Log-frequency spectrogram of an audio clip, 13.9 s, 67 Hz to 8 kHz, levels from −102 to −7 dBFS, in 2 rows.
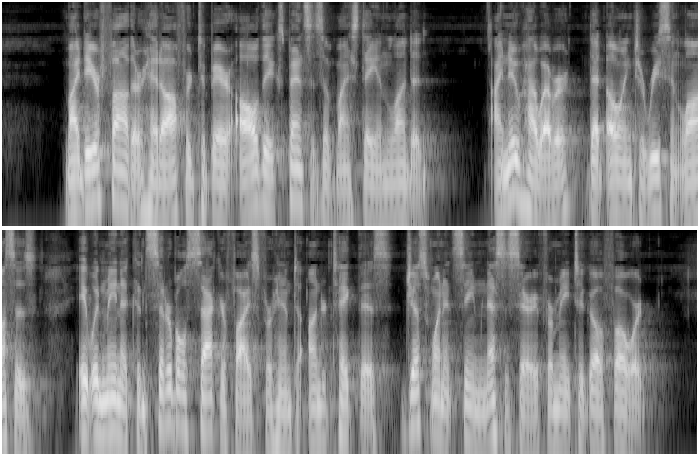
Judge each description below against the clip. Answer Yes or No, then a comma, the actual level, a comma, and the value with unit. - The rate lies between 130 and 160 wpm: No, average, 190 wpm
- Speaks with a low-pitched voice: Yes, very low, 90 Hz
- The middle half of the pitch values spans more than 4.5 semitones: No, average, 4.1 semitones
